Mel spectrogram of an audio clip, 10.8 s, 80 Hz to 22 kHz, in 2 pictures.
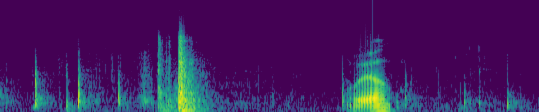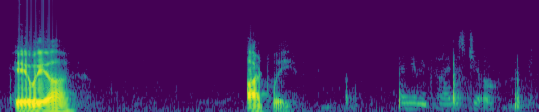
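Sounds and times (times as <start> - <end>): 
door being pushed shut: 1.4 - 2.2
speech: 3.6 - 4.0, 5.5 - 6.2, 7.9 - 8.4.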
